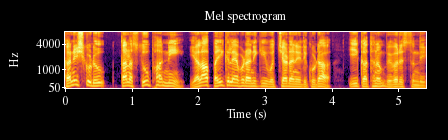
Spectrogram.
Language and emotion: Telugu, neutral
